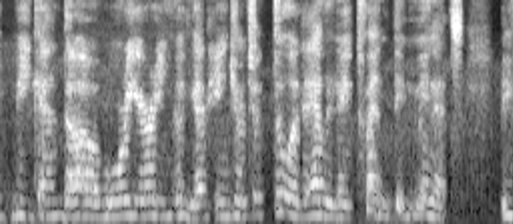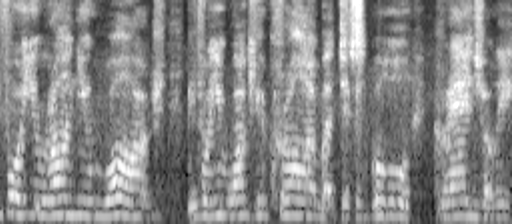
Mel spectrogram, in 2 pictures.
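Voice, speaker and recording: A man talks at a moderate pace with a high pitch and monotone, flat intonation. Noticeable background noise sits behind him. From Hungary, Budapest. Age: 60s. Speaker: naturopath. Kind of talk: interview. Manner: halting.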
